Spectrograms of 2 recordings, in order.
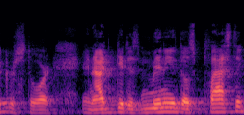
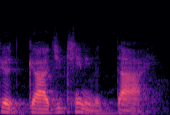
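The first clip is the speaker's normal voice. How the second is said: tearful words sobbed out while crying; 2 semitones lower, 8 dB quieter than usual. Retelling coming to after drinking: imitating own past crying.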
